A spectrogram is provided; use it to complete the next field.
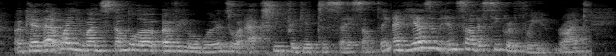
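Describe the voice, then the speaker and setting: The speech runs at a very fast pace with lively intonation and an animated tone. Audible room echo and noticeable background noise surround it. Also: woman, fairly high pitch for a woman, hardly any pauses, big swings in loudness. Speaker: online business coach and content creator. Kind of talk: tutorial.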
